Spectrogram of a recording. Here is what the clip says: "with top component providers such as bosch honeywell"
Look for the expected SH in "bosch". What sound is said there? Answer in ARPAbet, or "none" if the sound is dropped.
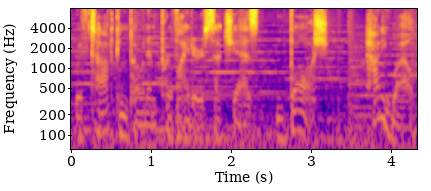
SH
